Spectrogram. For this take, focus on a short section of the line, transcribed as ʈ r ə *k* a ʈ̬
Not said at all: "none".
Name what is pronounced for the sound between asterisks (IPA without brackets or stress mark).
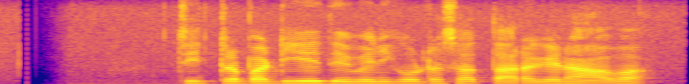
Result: p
